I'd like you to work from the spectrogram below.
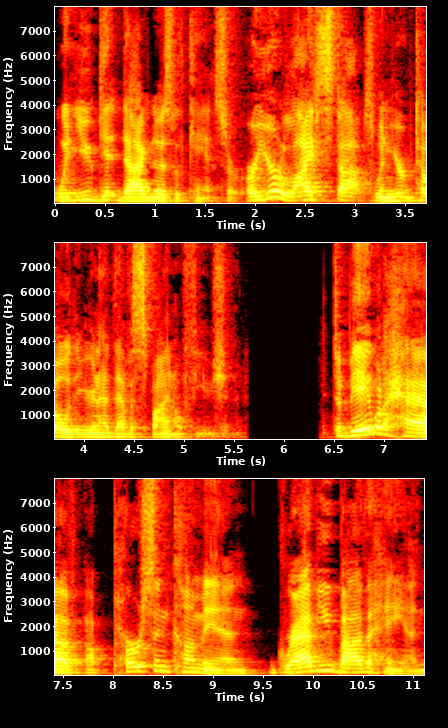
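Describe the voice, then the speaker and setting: A man's fairly high voice with a North Carolina accent, fairly slow in pace, with ordinary pitch variation. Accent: Southern US, North Carolina. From rural North Carolina. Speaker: healthcare company executive. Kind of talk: podcast interview.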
